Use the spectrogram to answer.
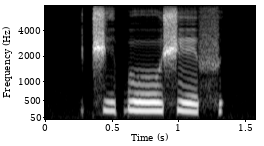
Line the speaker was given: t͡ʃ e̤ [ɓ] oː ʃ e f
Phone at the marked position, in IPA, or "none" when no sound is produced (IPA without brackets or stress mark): ɓ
